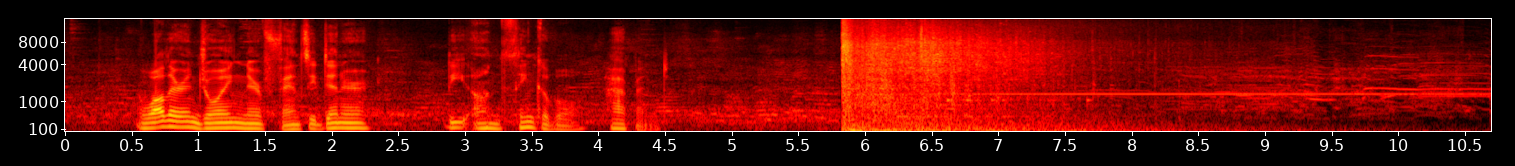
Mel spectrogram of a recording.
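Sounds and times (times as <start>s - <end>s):
speech: 0.6s - 4.6s
bomb explosion in a busy cafe: 5.8s - 8.8s
roaring crackling noise of debris: 5.8s - 9.4s
faint steady ringing tone: 7.1s - 10.6s.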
